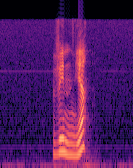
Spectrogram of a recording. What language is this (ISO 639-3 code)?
nor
